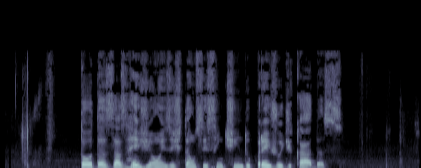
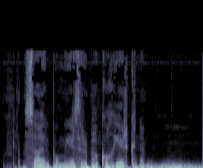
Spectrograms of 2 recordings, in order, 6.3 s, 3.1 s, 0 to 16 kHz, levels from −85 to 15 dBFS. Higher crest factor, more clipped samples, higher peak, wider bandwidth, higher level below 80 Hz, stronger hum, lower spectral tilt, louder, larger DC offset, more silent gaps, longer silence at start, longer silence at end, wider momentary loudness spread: about the same, 18 dB vs 14 dB; neither; about the same, -4 dBFS vs -6 dBFS; about the same, 11.5 kHz vs 11.5 kHz; second, -60 dBFS vs -24 dBFS; neither; second, -5.5 dB/octave vs -7.5 dB/octave; about the same, -20 LUFS vs -19 LUFS; neither; neither; first, 1.2 s vs 0.2 s; first, 1.2 s vs 0 s; first, 17 LU vs 5 LU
